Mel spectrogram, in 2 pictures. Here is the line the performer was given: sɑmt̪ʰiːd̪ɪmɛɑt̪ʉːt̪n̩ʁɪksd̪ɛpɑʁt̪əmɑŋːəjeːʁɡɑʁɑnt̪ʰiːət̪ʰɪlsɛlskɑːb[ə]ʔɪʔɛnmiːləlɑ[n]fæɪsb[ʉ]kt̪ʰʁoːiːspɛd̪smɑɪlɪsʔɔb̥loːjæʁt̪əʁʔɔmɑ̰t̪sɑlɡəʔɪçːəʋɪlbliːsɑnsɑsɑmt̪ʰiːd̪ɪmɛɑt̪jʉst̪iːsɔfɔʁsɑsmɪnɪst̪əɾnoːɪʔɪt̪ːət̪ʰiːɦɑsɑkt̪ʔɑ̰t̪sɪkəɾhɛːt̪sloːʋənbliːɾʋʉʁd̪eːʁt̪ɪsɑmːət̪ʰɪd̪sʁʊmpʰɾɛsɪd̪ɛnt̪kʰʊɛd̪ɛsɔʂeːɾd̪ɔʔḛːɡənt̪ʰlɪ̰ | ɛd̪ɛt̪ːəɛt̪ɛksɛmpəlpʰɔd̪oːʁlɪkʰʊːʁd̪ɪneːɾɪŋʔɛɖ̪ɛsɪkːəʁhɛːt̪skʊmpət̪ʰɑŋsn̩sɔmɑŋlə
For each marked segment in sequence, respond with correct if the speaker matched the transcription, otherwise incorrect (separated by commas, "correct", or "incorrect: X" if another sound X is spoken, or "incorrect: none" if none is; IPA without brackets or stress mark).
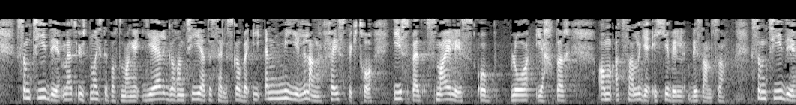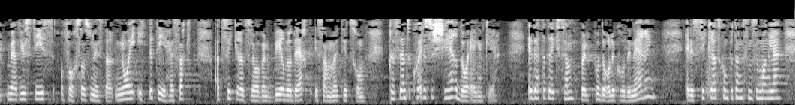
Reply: correct, incorrect: ŋ, correct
